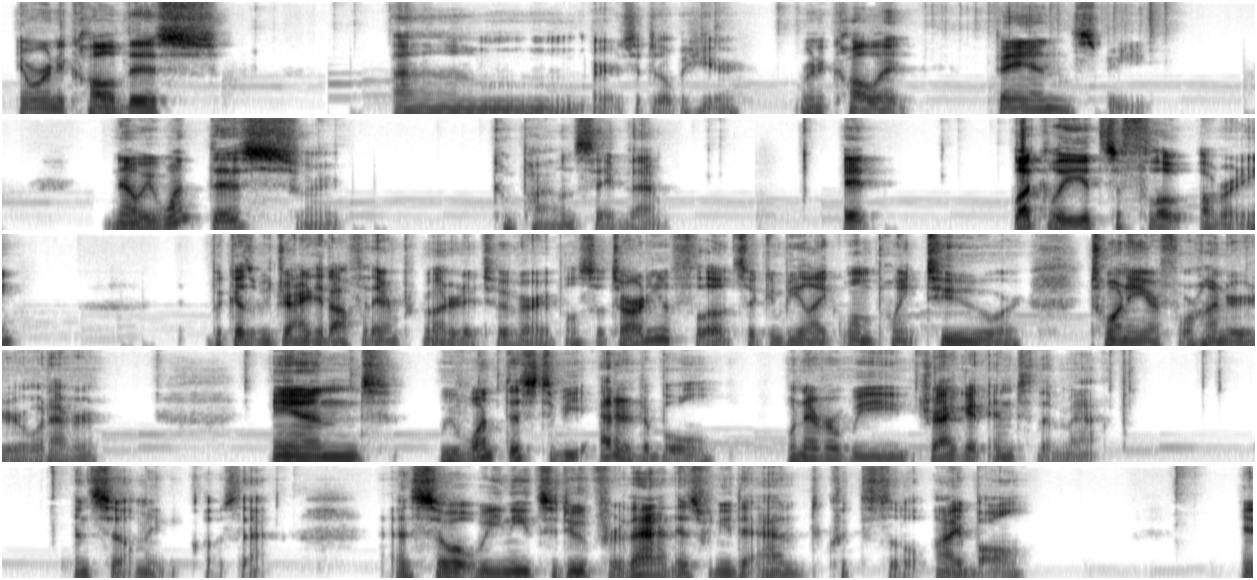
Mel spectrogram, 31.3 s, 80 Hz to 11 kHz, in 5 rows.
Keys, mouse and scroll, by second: 1.4 click, 2.7-3.2 scroll down 1, 3.2 click, 4.3-5.9 typing, 7.2 click, 7.6 click, 9.5 click, 10.7 click, 11.0 click, 19.8 click, 20.9 click, 24.5 click, 25.7 middle click, 26.2 click, 27.6 click, 30.7 click.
